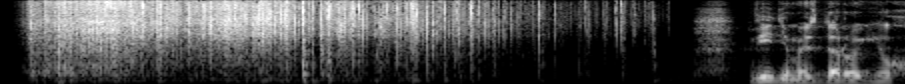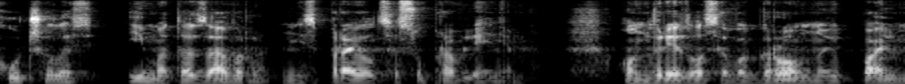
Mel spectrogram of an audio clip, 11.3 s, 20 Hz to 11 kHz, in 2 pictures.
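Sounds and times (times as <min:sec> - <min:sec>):
car windshield glass cracking after a coconut hits it: 0:00.1 - 0:04.2
speech: 0:04.7 - 0:11.3.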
